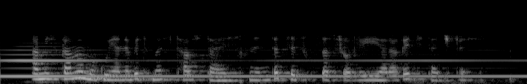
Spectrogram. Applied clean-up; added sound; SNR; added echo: none; Wind instrument, woodwind instrument; 3 dB; none.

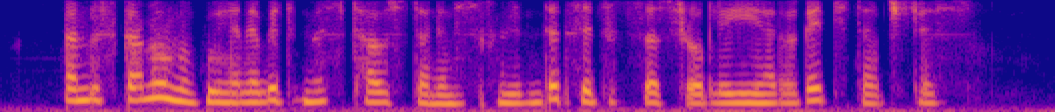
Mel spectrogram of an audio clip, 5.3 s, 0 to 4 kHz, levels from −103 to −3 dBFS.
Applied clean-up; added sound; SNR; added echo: neural diffusion model UNIVERSE++.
